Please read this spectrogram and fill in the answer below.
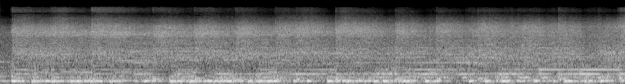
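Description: Lion dance percussion: a large lion drum, clashing hand cymbals and a gong, played loudly and without pause as the lion dances.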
